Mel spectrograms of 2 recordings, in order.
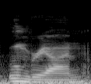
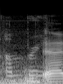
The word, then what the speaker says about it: Umbreon: my favorite is actually umbreon another eevee evolution okay it's dead i thought it was umbrella it's pronunciation thing whatever i fell asleep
